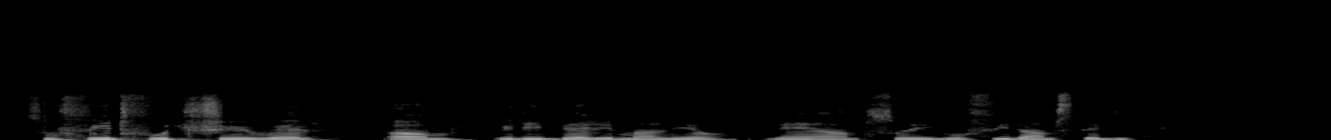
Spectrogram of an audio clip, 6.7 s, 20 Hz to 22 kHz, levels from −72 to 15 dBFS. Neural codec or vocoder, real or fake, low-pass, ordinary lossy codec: none; real; none; none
